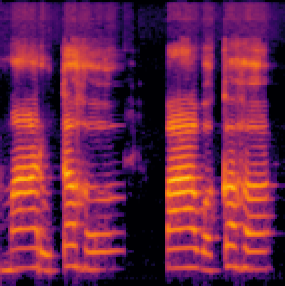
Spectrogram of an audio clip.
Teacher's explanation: हाँ, अभी देखिए यहाँ पे जो विसर्ग है आगे, पावकः, मारुतः, इसका उच्चारण हमें कैसे करना है, मैंने वो भी आपको बताया था कि हमें यहाँ पे अ की मात्रा सुनाई दे रही, मारुत अ आ रहा है, तो विसर्ग का उच्चारण भी ह जैसे होगा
